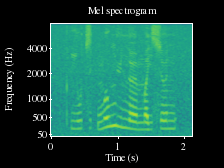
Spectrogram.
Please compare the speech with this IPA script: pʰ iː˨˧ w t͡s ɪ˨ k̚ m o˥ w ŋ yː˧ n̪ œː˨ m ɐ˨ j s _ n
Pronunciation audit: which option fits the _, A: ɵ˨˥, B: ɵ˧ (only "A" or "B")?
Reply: B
